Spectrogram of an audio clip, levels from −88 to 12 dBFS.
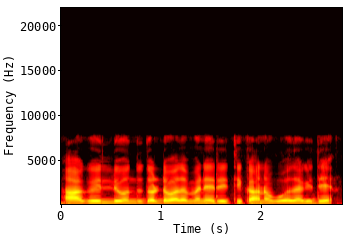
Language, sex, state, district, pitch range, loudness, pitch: Kannada, male, Karnataka, Koppal, 125-140 Hz, -19 LUFS, 135 Hz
